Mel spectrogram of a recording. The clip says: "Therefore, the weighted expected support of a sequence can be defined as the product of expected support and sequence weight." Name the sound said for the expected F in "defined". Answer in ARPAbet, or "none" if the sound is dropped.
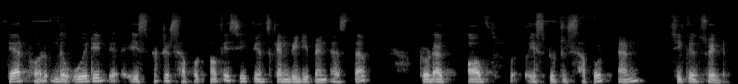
P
